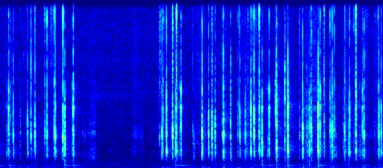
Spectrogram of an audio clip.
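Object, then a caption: Mechanical keyboard with plastic keycaps. Fingertips type continuously on a compact white mechanical keyboard with plastic keycaps, producing rapid, sharp, bright clacks with almost no ring. A brief pause near the one-second mark breaks the flow before the quick bursts of keystrokes resume and carry on to the end.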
